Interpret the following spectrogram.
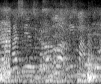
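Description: Children's voices talking, the words indistinct.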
